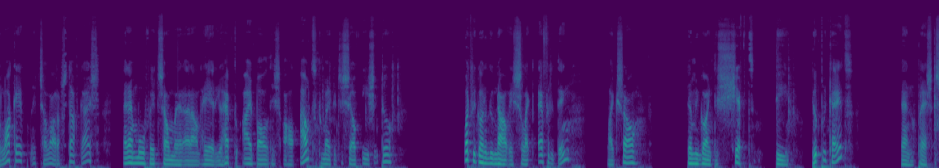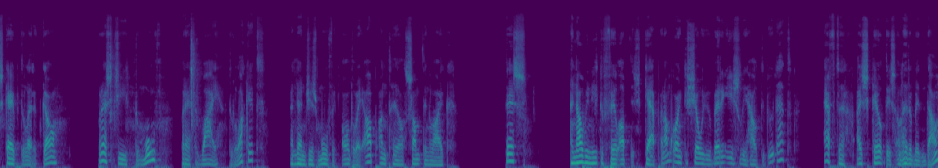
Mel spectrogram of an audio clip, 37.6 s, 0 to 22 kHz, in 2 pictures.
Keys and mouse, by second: 5.1 click, 6.4 a, 7.8 b, 15.4 shift+d, 20.9 g, 28.7 click.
